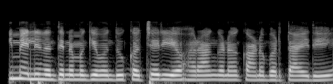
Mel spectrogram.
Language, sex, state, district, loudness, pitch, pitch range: Kannada, female, Karnataka, Bidar, -14 LUFS, 215 Hz, 210-225 Hz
